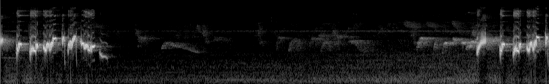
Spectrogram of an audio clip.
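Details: Bright warbling of a red-whiskered bulbul, used to get weak bulbuls singing: a lively second-long run of whistled notes, a quieter stretch with soft distant chirps, then another rapid whistled phrase.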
